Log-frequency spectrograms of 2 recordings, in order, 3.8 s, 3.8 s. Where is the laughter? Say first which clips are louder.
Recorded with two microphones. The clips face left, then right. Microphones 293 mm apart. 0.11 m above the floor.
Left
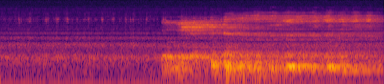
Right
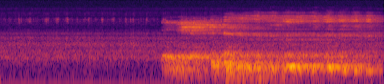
Even; 25° left (ahead or behind), 2.5 m; by 3.8 s 35° right (ahead or behind), 1.8 m.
